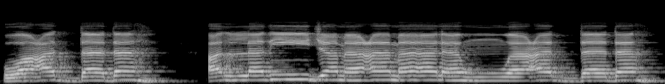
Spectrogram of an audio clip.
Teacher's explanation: وقف کا طریقہ کار یہ ہے کہ وقف کی صورت میں آخری ہا ساکن ہو جائے گی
